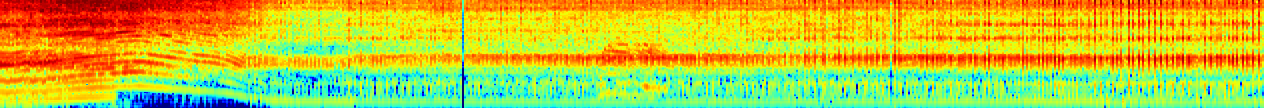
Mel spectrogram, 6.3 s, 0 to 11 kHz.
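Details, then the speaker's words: Vintage Schumacher XTR-3E nitro truck with a three-speed gearbox: the engine screams high, then the pitch drops into a steady lower drone as it shifts into third normally. It then ran out of fuel; a slight air leak is suspected. "it hit the three okay shut down we ran out of fuel guys it hit the three-speed I heard it you heard it"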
